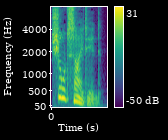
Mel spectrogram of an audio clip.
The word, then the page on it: short sighted: British English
